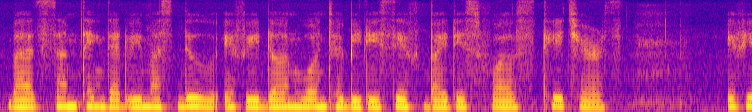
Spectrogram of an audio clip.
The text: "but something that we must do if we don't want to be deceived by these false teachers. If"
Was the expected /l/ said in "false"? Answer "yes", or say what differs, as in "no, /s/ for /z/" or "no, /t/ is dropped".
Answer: yes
